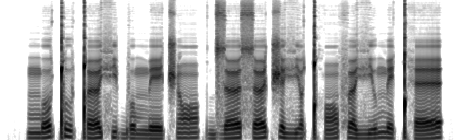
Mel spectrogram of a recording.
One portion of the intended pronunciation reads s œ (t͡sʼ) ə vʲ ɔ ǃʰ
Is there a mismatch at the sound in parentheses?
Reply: yes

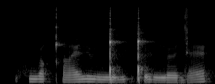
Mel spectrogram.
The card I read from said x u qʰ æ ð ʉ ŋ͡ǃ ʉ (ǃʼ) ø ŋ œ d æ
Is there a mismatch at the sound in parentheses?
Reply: no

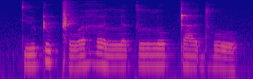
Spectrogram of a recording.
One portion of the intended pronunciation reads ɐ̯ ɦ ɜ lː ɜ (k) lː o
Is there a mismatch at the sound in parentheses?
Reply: no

